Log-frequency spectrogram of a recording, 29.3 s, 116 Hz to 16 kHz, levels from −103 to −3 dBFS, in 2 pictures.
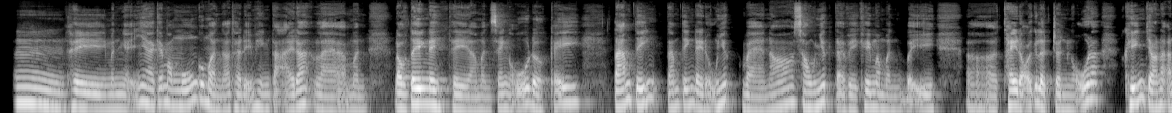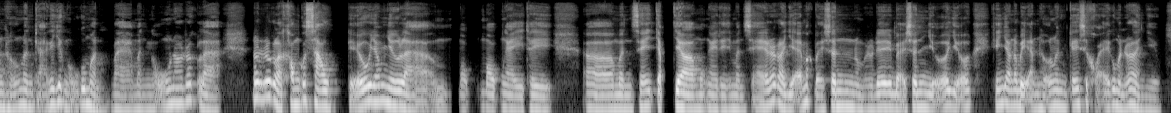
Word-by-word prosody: Ừm, 175 -6 +1
thì 140 -3 +1
mình 135 +1 -3
nghĩ 130 - -5
nha, 180 -4 +1
cái 175 +2 -3
mong 160 -3 -2
muốn 170 +8 +2
của 210 - +3
mình 135 -9 -1
ở 130 +2 -5
thời 135 -2 -4
điểm 130 - -4
hiện 135 -3 -4
tại 130 - -4
đó 170 +3 +1
là 120 -2 -5
mình 125 -1 -7 0.4
đầu 140 -1 +5
tiên 175 0 +11
đi 160 -2 +6
thì 130 -3 +1
là 120 -1 -5
mình 120 -1 -7
sẽ 135 +4 -1
ngủ 140 +5 0
được 145 -7 +1
cái 185 +1 0 0.4
8 165 +6 +4
tiếng, 185 +7 +3
8 150 +2 -4
tiếng 165 +2 -2
đầy 150 -4 +1
đủ 140 - -3
nhất 200 +6 -1
và 120 -3 -4
nó 150 +9 -4
sâu 150 -5 -1
nhất. 195 +5 +1
Tại - - -3
vì 125 -2 -3
khi 145 +5 -1
mà 140 -2 -2
mình 120 -1 -8
bị, 130 0 -3 0.4
ờ, 135 -5 -7
thay 160 0 +6
đổi - - +2
cái 185 - +2
lịch - - +5
trình 130 -3 -2
ngủ 150 +10 +2
đó, 220 - +2 0.3
khiến 185 +6 +4
cho 150 - +3
nó 170 - -1
ảnh 140 0 -3
hưởng 140 +4 -4
lên 150 -3 -2
cả 135 - -9
cái 165 - 0
giấc 195 -1 +1
ngủ 150 0 -7
của 165 - +3
mình 145 -7 -1
và 125 -2 -7
mình 130 0 -8
ngủ 150 +5 -4
nó 180 0 -2
rất 205 +2 -3
là 125 -3 -3 0.4
nó 225 - +6
rất 230 0 +4
là - - +5
không 170 0 -1
có 210 - +1
sâu, 155 -5 +2
kiểu, 175 +6 +4
giống 195 0 +2
như 160 -4 +4
là 125 - +1 0.4
một - - -10
một 135 -3 -4
ngày 125 -2 -4
thì, 125 -2 -3 0.4
ờ, 130 -2 -1
mình 130 -1 -1
sẽ 145 +4 -1
chập - - +2
chờn, 130 -4 +6
một 130 - -3
ngày 130 -2 -4
thì 125 -1 -6
mình 125 -1 -5
sẽ 140 +4 -2
rất 195 +3 +1
là 150 - +2
dễ 135 0 0
mắc 195 +1 -3
vệ 125 - -3
sinh, 150 +1 +1
rồi 130 -1 -6
đi 145 +1 +4
vệ 135 -1 -1
sinh 145 -1 +2
giữa 140 +3 0
giữa 150 +1 -1 0.3
khiến 165 +2 -2
cho 165 - +1
nó 160 - 0
bị 140 - +4
ảnh 135 - -4
hưởng 150 +4 -3
lên 155 -2 -2
cái 165 +1 -1
sức - - -3
khỏe - - -6
của 165 - -1
mình 140 -3 -2
rất 160 - -1
là 145 - -1
nhiều. 115 -2 -10
145 Hz, 250 wpm, -23 LUFS, 130-165 Hz, 0.4 s, tiên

